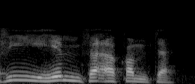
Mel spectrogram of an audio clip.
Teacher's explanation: ميم ساكنة جاء بعدها الفاء، الحكم التجويدي إظهار شفوي، بل هو من أشد حالات الإظهار الشفوي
